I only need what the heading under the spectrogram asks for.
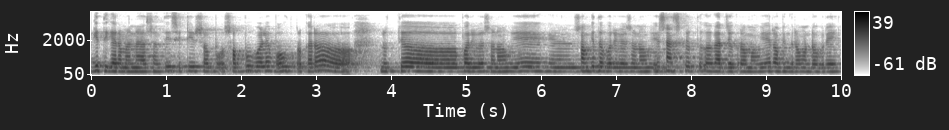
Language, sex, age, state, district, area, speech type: Odia, female, 60+, Odisha, Puri, urban, spontaneous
